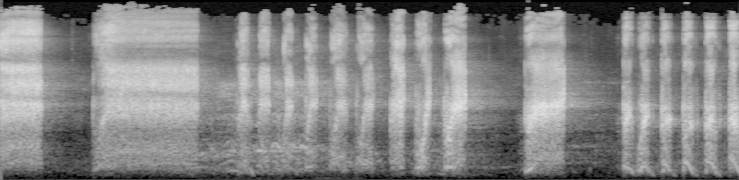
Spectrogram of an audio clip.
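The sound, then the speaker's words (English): A handheld duck call blown loudly to call ducks for hunting: long raspy drawn-out blasts alternating with rapid rhythmic strings of sharp quacks, repeated several times with no talking. “I'm just calling the duck so I can kill him.”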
